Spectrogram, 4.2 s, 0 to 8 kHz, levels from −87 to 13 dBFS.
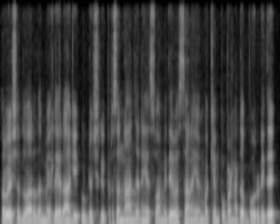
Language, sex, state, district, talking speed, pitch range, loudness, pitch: Kannada, male, Karnataka, Bangalore, 200 wpm, 85-95 Hz, -19 LUFS, 90 Hz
